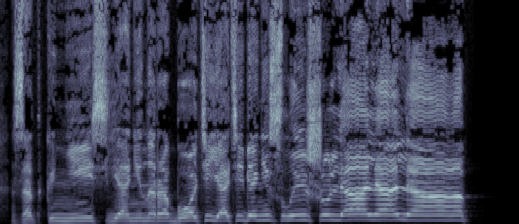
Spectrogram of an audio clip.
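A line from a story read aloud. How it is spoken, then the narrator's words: Yelled. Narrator (Russian): завопил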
